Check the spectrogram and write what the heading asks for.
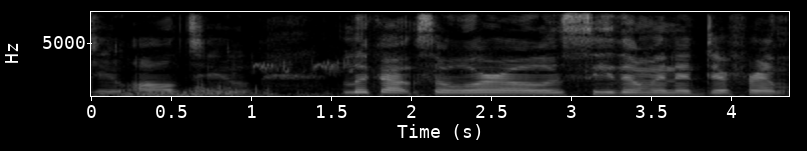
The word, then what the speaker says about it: saguaro: this is a saguaro s-a-g-u-a-r-o pronounced saguaro the only girl in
